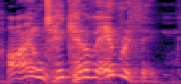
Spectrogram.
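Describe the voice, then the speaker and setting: A man voicing an excitable, boastful showman agent from a storybook, booming and exclamatory in a dramatic way. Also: a little slow, gravelly, heavily acted. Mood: triumphant.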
